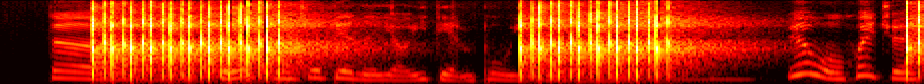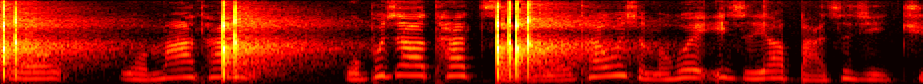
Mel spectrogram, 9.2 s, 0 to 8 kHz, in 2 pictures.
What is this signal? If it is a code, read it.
Pulse dialling, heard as clicks on a phone line, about 10 pulses a second, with speech in Chinese. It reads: 0 8 2 1 2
